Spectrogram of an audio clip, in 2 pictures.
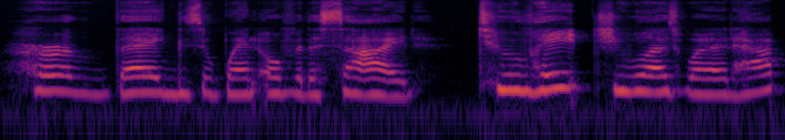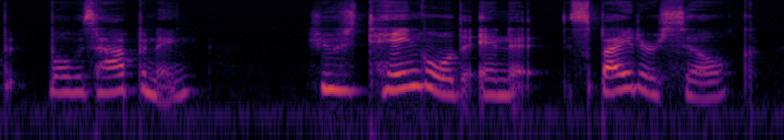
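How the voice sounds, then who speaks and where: A woman's voice: high-pitched, fairly even intonation, unhurried. A woman giving a theatrical, amateur storybook narration, often stumbling and rereading phrases. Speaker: amateur reader.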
